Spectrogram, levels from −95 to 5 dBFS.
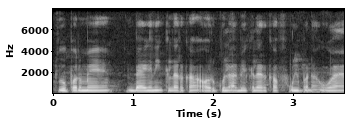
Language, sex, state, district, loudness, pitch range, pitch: Hindi, male, Bihar, West Champaran, -16 LUFS, 140-145 Hz, 140 Hz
